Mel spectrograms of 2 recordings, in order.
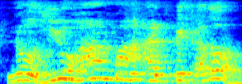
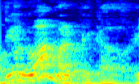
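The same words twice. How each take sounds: First: Quoting the wrong view a bit higher, mock-confident; a hint of the opponent's claim; mistaken theologians. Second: Quick, firm denial with "no" pressed; brisk emphatic rebuttal; firm correction. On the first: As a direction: voice the confused theologian lightly. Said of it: "algunos teólogos se confunden y dicen". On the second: Real, not acted. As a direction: set the record straight fast on "Dios no ama".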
